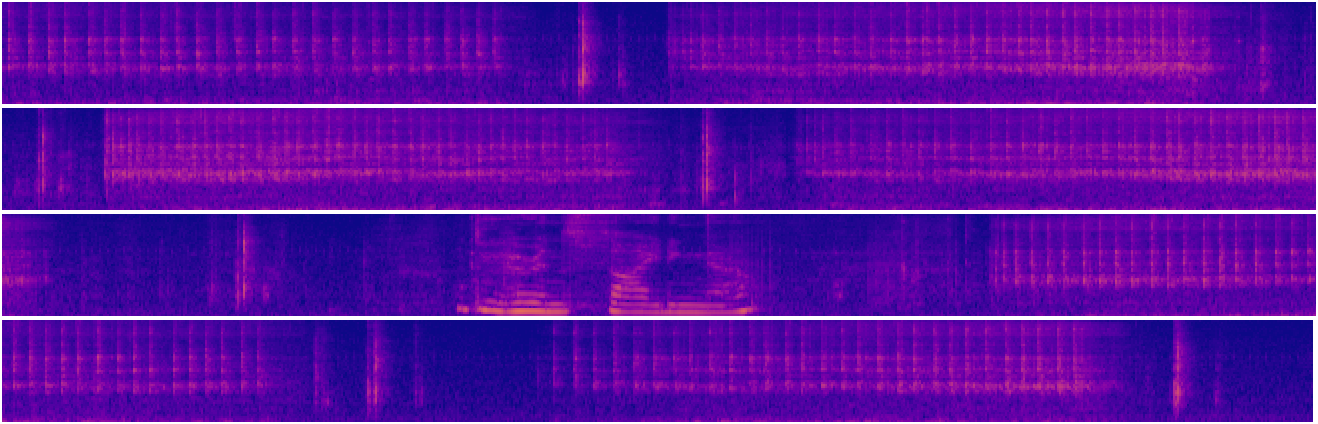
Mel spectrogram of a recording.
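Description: A toy train whirs along a track in bursts.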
